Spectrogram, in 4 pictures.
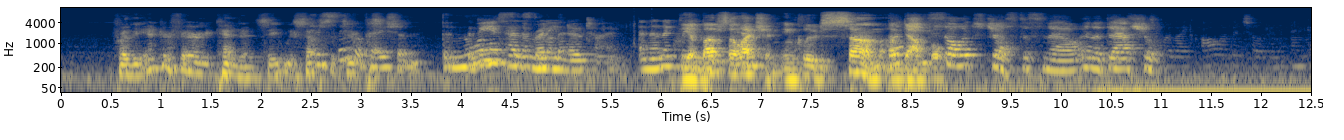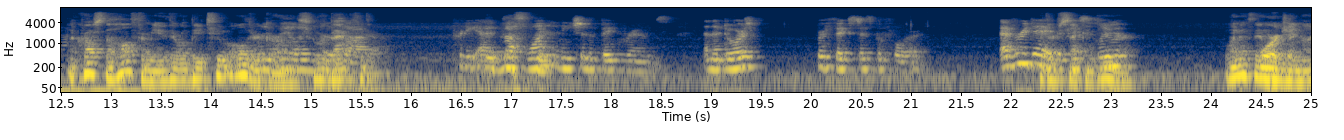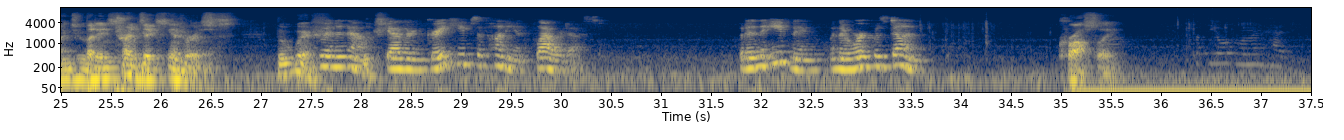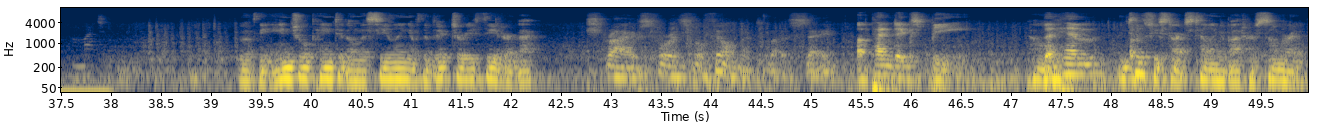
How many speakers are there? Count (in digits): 7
